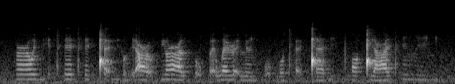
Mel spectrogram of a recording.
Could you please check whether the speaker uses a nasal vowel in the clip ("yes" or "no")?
no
